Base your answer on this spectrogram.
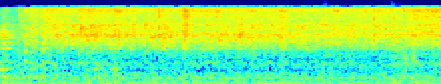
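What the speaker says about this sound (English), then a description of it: "And we're gonna throw in that awesome red onion" Red onion sizzling steadily in olive oil in a hot pan on high heat, a dense, continuous frying hiss close up with no talking.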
